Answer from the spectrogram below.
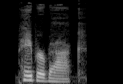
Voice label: "paperback", English voice

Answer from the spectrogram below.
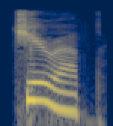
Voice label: "chirrupper", English

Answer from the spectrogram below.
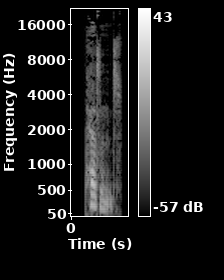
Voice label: "peasant", English, voice

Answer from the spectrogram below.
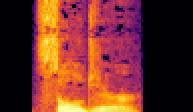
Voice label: "soldier", English voice

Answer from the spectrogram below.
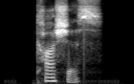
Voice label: "cautious", spelling

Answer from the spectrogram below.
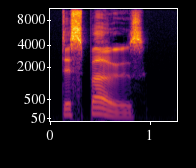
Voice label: "dispose", spelling

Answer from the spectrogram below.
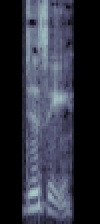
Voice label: "dizzy", spelling

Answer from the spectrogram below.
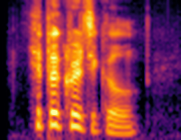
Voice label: "hypocritical", voice spelling

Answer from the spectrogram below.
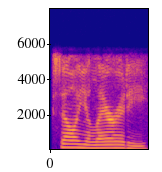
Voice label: "cellularity", English

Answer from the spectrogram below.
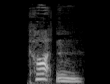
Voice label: "cotton", voice spelling

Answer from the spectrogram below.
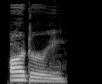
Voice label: "artery", English

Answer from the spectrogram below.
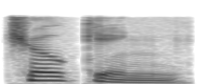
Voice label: "choking", English

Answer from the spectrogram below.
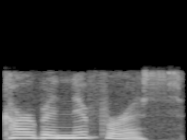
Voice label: "carboniferous", English

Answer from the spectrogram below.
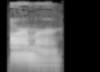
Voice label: "armour", English

